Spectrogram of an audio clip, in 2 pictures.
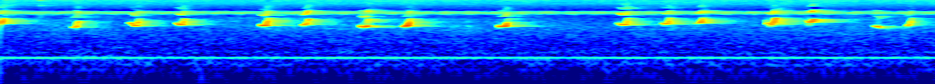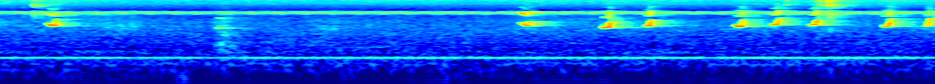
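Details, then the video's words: Newborn domestic chicks chirping loudly at night. High, sharp, downward-slurred peeps follow in rapid runs of three to five, with one short lull, over a constant low hum. "Chicks Chirping Sound || Chicks Chirping Loudly || Chicks Chirping a lot"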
